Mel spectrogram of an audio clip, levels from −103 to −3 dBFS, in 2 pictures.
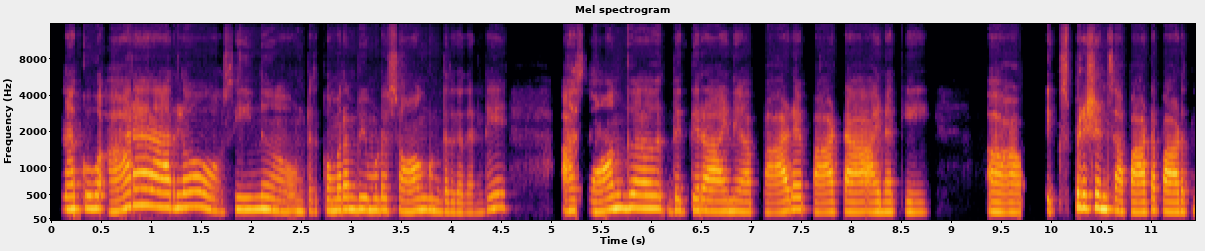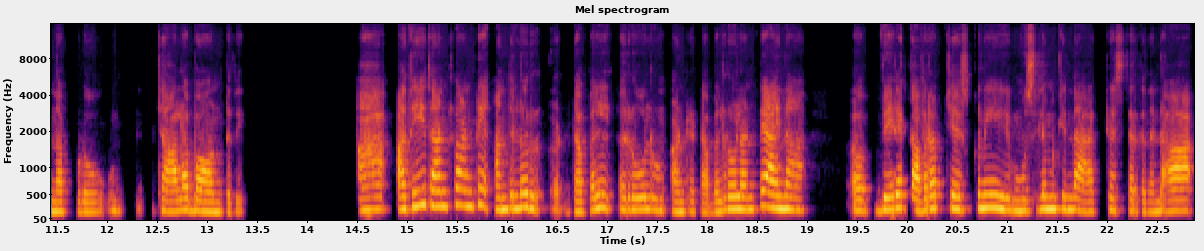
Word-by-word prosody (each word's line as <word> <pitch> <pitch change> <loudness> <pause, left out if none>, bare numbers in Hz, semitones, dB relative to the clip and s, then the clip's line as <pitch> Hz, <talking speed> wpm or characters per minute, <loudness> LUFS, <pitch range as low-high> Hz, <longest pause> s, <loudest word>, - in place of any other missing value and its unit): నాకు 230 +1 +1 0.3
'ఆర్ఆర్ఆర్‌లో' 265 +1 +3 0.4
సీను 225 +2 +1 0.3
ఉంటది. 195 0 -7
'కొమరం 210 +2 +1
భీముడో' 215 -1 0
సాంగుంటది 195 -1 -1
గదండీ! 170 +7 -7 0.7
ఆ - - 0 0.2
సాంగ్ 220 +7 +3 0.4
దగ్గర 205 +1 -3 0.2
ఆయన 195 0 -1 0.3
పాడే 185 +6 0 0.2
పాట 180 +1 -1 0.3
ఆయనకి 180 0 -3 0.8
ఆహ్, 175 0 +1 0.3
ఎక్స్‌ప్రెషన్స్ 245 +2 +3
ఆ - - -3
పాట 180 +1 +2
పాడుతున్నప్పుడు, 185 0 0 0.7
చాలా 190 +2 +2
బావుంటది. 180 -2 0 1.2
ఆ! - - +1 0.4
అదే 255 +4 +2
దాంట్లో 280 +1 +2
అంటే 280 +2 -1 0.2
అందులో 235 +3 +3
ర - - -1 0.4
డబుల్ 200 +6 0 0.3
రోలు 220 0 0 0.2
అంటే, 185 +1 -2
డబల్ 180 +3 -3
రోల్ 230 0 +5
అంటే, 225 +5 -2
ఆయన 235 -1 +6 0.7
ఆహ్ 205 0 0 0.2
వేరే 235 +3 +4
కవరప్ 230 +3 +3
చేసుకొని 240 +2 +2 0.3
ముస్లిం 215 +4 +1
కింద 225 -1 0
యాక్ట్ 185 0 -8
చేస్తారు 205 -2 -6
కదండీ! 180 +1 -4
ఆ! - - +4
210 Hz, 120 wpm, -22 LUFS, 185-230 Hz, 1.2 s, ఆయన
